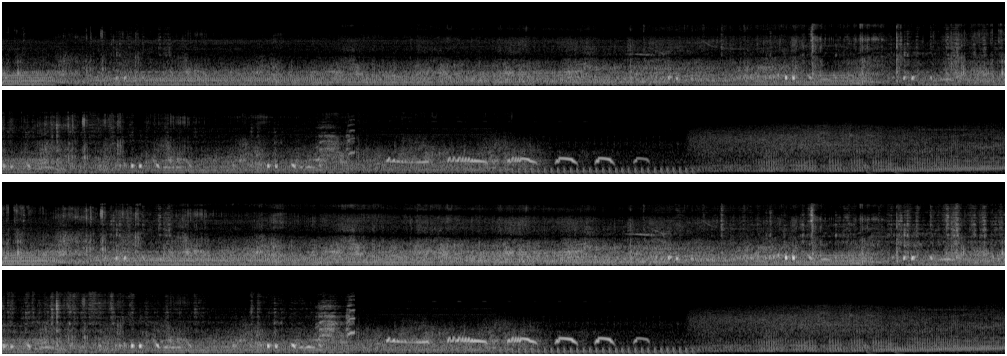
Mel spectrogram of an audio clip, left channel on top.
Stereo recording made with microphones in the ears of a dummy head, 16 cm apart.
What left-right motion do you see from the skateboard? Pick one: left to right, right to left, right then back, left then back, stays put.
right to left.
